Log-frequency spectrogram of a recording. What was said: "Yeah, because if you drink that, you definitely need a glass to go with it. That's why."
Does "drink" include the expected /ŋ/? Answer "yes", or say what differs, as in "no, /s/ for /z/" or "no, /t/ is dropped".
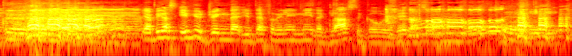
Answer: yes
